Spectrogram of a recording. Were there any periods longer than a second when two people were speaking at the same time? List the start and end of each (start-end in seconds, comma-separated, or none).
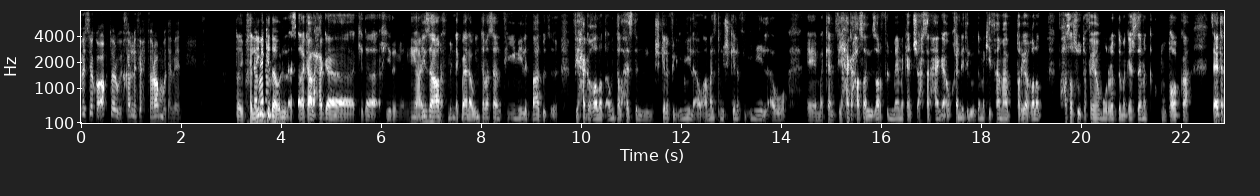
none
